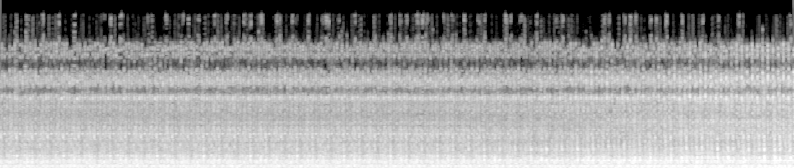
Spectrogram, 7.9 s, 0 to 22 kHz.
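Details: Audi A7, left side of engine: busy, rattly clatter at idle with a faint tick about twice a second. Owner asks whether it is timing chain noise or something else.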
